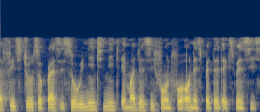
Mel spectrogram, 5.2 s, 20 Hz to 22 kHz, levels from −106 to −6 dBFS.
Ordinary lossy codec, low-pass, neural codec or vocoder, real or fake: none; 5.4 kHz; none; real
